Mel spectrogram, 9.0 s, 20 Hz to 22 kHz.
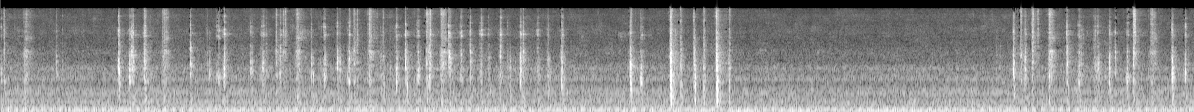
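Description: Both hands type continuously on a hollow, beige plastic 1990s Packard Bell computer keyboard, striking the keys with fingertips and medium-length nails. The result is bright, sharp clicks in quick bursts with brief pauses between them, over a steady low hum.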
